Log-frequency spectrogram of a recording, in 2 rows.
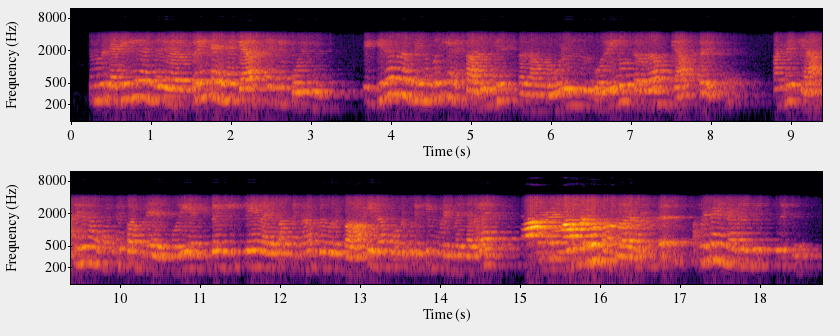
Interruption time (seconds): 15.2 s

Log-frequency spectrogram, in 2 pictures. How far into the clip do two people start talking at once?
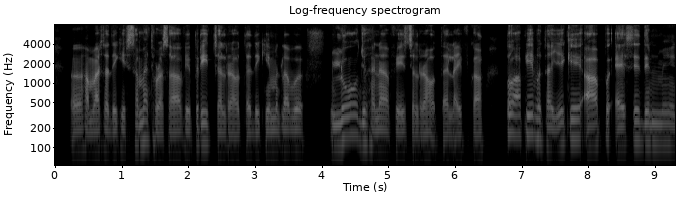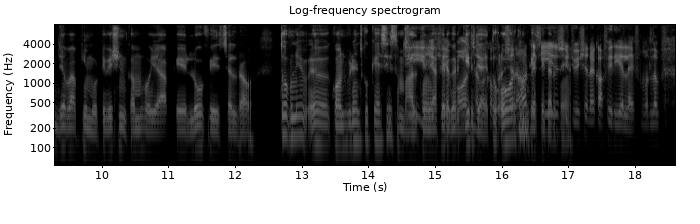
14.4 s

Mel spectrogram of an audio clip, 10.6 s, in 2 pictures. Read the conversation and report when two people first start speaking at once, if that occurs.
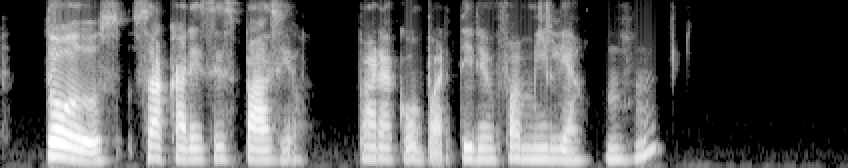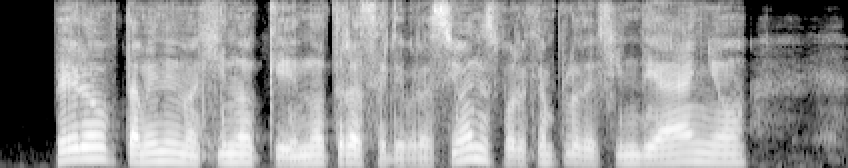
none

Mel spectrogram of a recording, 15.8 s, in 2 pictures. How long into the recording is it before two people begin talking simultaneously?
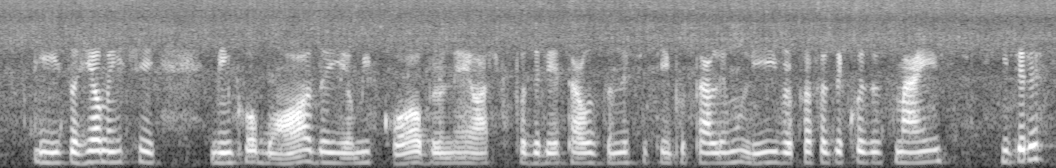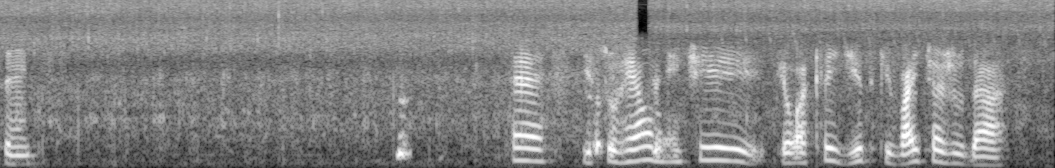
none

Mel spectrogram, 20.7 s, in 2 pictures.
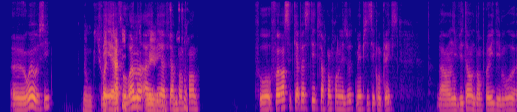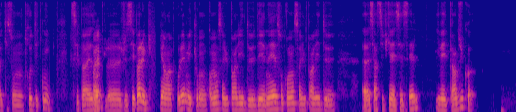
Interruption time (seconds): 2.1 s

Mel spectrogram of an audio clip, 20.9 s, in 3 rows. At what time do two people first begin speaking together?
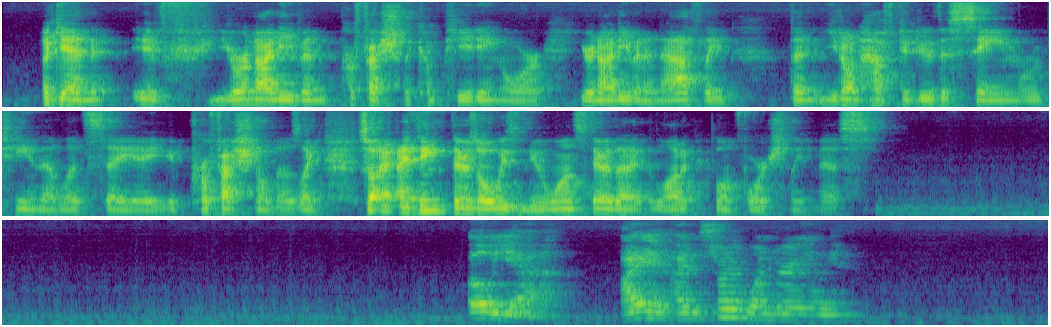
none

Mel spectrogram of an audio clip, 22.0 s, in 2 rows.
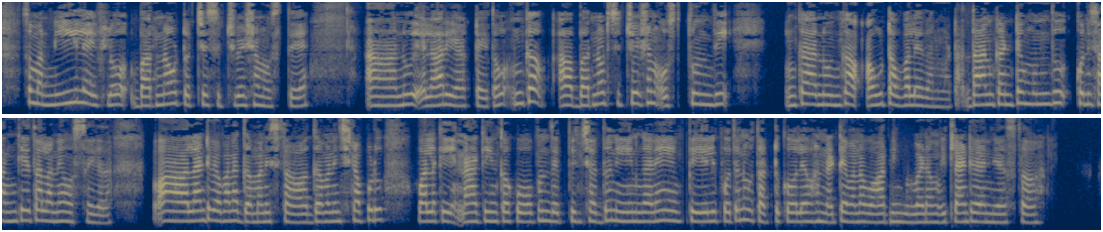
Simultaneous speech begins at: none

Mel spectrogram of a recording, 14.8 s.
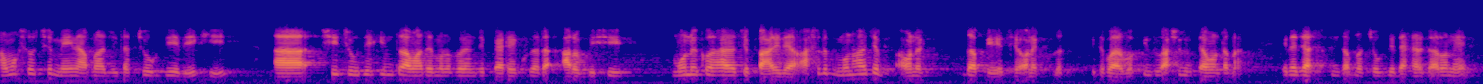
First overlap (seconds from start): none

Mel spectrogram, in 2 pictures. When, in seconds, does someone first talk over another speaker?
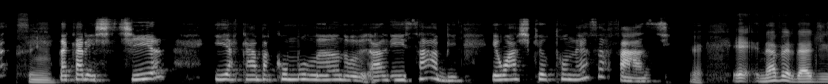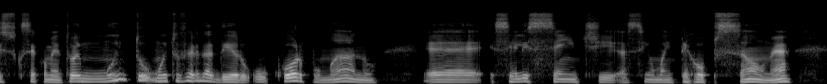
none

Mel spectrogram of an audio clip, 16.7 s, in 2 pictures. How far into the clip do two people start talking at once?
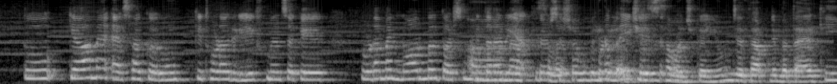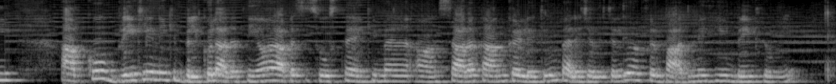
4.7 s

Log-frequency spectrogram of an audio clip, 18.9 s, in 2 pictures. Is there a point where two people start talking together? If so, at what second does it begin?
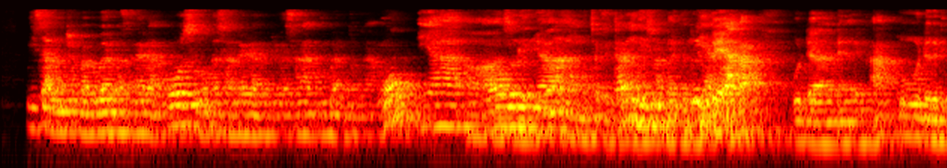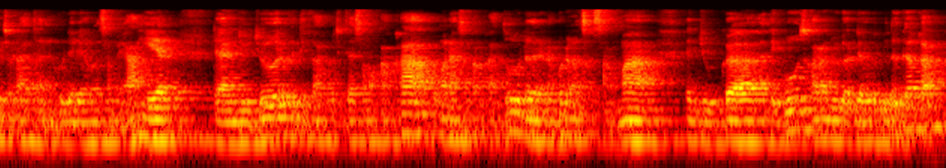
4.7 s

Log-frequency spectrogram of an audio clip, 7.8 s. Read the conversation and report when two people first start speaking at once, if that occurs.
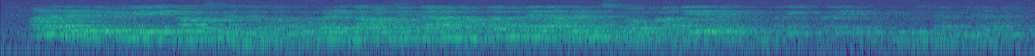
none

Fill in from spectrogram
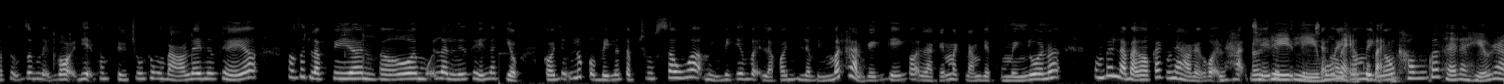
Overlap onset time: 12.3 s

